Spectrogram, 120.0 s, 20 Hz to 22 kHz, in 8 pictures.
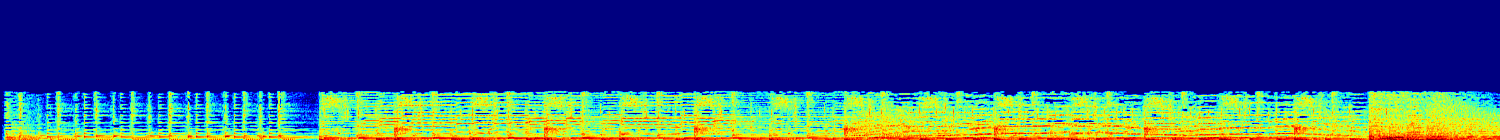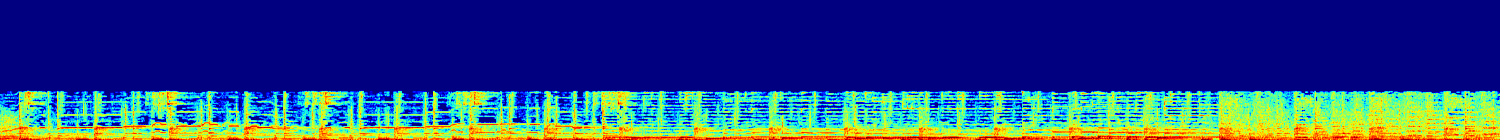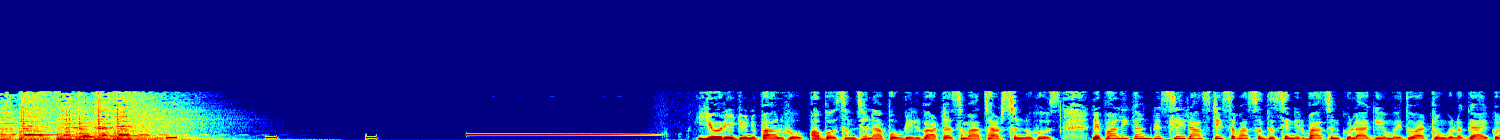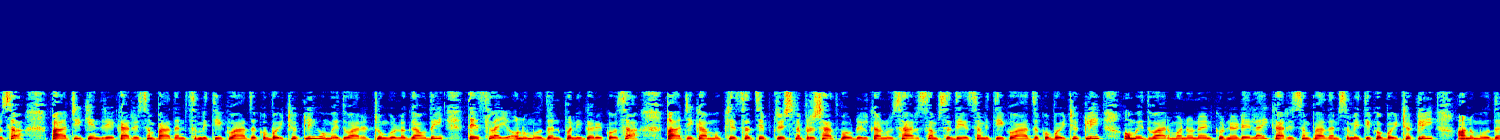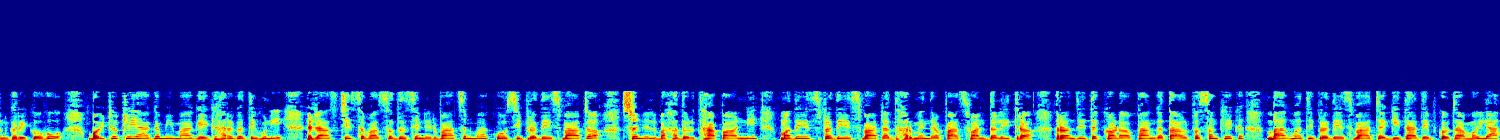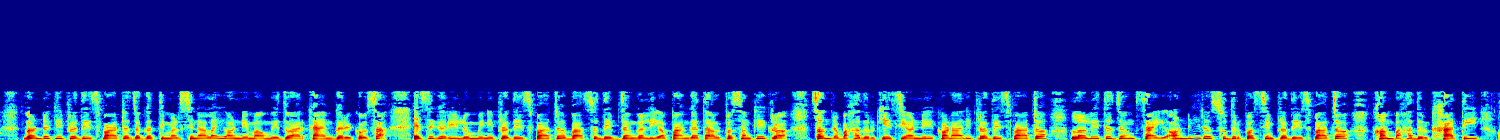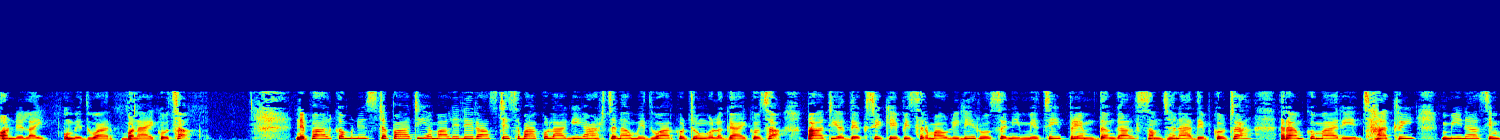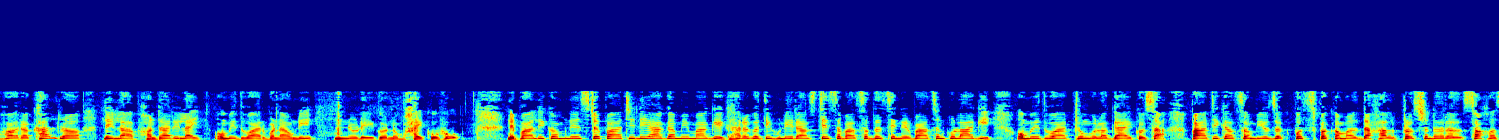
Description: दिउँसो ४ बजेको नेपाली समाचार : २३ पुष , २०८२
4-pm-Nepali-News-1.mp3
